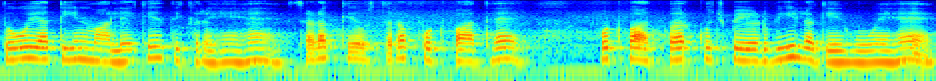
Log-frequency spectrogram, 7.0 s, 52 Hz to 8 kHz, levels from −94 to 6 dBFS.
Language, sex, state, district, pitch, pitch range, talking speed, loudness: Hindi, female, Rajasthan, Jaipur, 195 Hz, 175-205 Hz, 190 wpm, -21 LUFS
